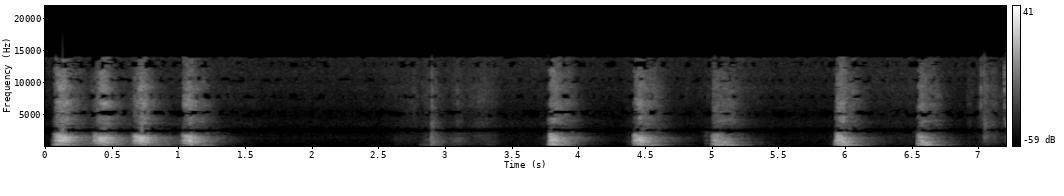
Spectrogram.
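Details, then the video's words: Great Dane of harlequin coat, inside and barking at something hidden under the bed: an opening burst of four rapid loud barks, a faint sound, then six strong, rough barks spaced about every half second to second. "Harlequin great dane barking at ghost."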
